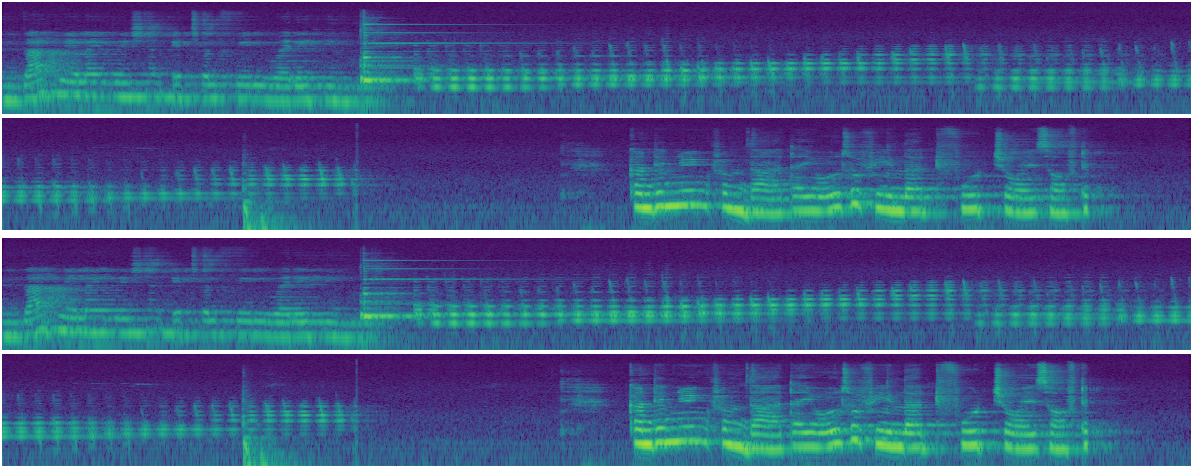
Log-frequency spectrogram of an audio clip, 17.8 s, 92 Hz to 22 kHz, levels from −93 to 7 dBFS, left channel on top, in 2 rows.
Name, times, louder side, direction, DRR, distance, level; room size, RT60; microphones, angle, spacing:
voice 1, 0.0-2.8, left 1 dB, 10° left, 3.3 m, -30 dB
sound 1, 2.7-4.1 6.5-6.7 8.0-8.1, left 1 dB, 30° left, 3.5 m, -26 dB
sound 2, 3.1-11.6, right 1 dB, 5° right, 1.2 m, -30 dB
voice 2, 13.2-17.1, right 2 dB, 45° right, 1.6 m, -19 dB
27.0 x 19.0 x 9.2 m
head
